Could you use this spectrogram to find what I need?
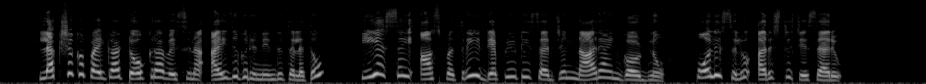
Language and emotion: Telugu, neutral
